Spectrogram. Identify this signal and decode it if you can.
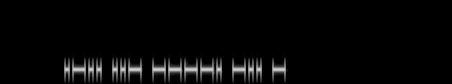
Morse code, heard as a keyed tone, about 30 wpm, 700 Hz. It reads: LU9DT
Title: DXCC-100 Call Signs - 5 Characters - Repeated 2x - 30wpm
